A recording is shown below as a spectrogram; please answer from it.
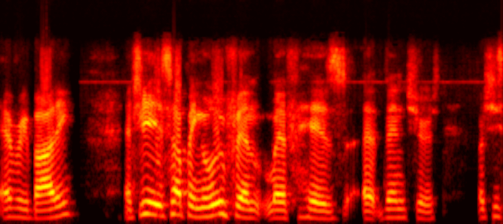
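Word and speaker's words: Luthen: you pronounce it uh luffin luffin yeah it's yeah it sounds like there's an F in there but it's a th luffin yeah but yeah he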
